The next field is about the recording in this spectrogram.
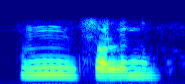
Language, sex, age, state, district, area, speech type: Tamil, female, 45-60, Tamil Nadu, Sivaganga, urban, conversation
